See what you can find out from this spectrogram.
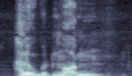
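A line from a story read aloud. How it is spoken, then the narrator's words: Croaking. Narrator (German): krächzte er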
